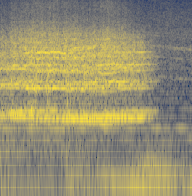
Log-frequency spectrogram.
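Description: A cartoon car skids to a stop with a loud, sustained tire screech over engine noise, tapering off near the end.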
